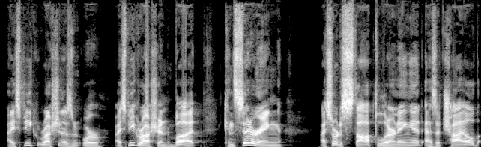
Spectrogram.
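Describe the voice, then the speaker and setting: A man's voice: mid-range voice, a bit bright, no echo. A young man from the United States talks casually as a podcast guest, laughing often and restarting his sentences. His voice sits in the middle range. The recording is dry and close. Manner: chatty, laughs often, many fillers and restarts. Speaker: guest, game composer. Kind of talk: casual interview chat.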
